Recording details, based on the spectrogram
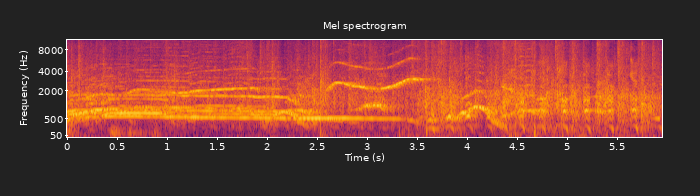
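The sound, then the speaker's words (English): An audience claps loudly and steadily for several seconds, with cheers and shrill, sliding whistles rising above the dense patter of applause, applauding to vote for the side they think has the best case. “But if you think Will and Fanshawe and therefore Dan have the best case, please applaud now.”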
